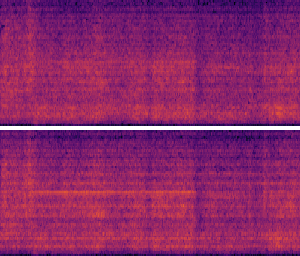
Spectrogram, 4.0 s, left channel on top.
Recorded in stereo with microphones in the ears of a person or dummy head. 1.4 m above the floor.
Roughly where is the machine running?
Right.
